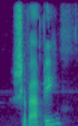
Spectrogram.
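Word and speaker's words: ćevapi: Shivapi. Am I saying that right? – Shivapi? – Yep.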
